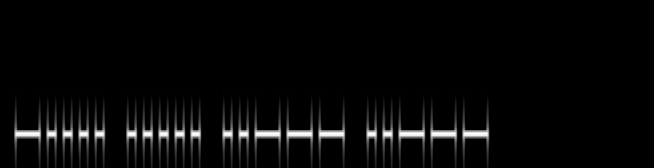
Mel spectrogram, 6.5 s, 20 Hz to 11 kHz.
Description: Morse code, heard as a keyed tone, about 15 wpm, 700 Hz. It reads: 6522
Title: Common Cut Numbers - 4-Digit 15wpm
